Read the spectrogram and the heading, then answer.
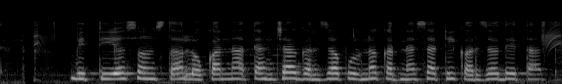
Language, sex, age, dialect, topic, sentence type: Marathi, female, 31-35, Varhadi, banking, statement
